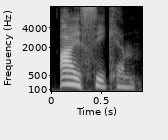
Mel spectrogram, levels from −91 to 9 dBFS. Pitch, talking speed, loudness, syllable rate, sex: 175 Hz, 195 wpm, -20 LUFS, 4.2 syllables/s, female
